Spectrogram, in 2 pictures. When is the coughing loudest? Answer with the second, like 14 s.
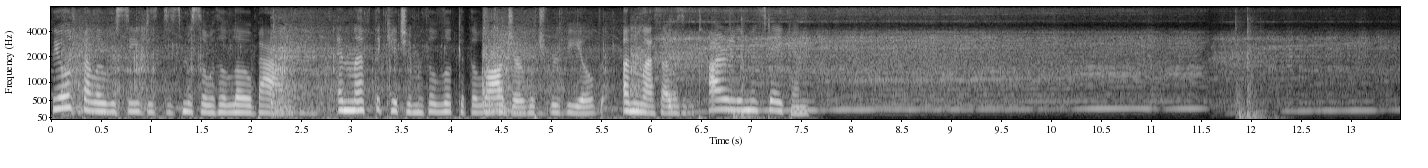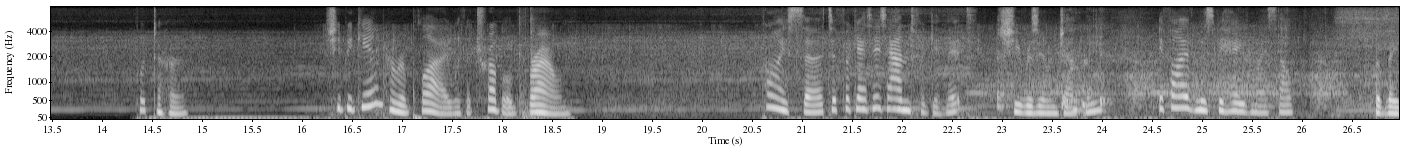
24 s.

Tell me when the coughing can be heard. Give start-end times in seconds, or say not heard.
5.8-6.3, 22.9-24.6.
